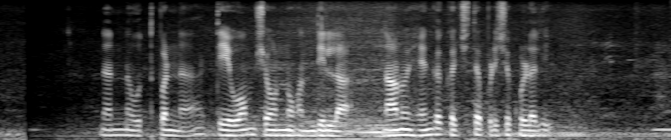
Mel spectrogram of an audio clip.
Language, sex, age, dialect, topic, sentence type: Kannada, male, 36-40, Dharwad Kannada, agriculture, question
